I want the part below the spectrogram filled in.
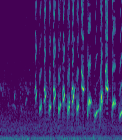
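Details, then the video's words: Song of a European goldfinch at Jbel Wahch near Constantine: a brief quiet start, then a rapid, tinkling stream of sharp, high twittered notes, slightly varied in pitch, delivered several per second. "chardon chant"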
